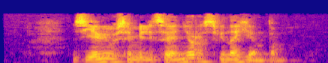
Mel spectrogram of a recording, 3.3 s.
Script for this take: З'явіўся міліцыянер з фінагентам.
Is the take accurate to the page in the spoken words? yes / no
yes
